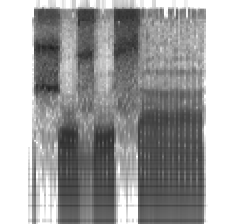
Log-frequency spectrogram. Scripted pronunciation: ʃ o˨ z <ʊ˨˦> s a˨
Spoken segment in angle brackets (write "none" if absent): ʊ˨˦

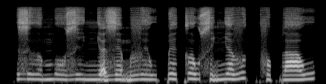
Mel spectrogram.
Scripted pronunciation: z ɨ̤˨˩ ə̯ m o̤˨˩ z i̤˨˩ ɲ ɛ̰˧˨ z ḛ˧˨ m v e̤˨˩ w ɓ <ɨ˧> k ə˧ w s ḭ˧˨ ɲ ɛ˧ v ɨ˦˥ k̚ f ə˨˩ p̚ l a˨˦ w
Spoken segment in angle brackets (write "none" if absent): e˧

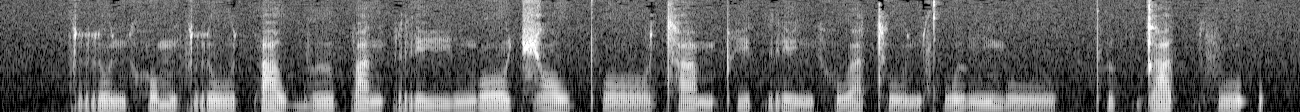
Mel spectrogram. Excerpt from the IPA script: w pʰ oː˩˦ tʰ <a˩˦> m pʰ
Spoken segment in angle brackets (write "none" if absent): a˧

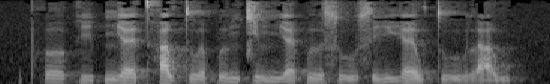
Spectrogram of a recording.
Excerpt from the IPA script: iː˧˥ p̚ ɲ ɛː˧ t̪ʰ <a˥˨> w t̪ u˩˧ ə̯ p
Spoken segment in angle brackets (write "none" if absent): a˥˨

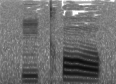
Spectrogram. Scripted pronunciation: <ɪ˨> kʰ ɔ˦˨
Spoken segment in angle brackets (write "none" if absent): i˨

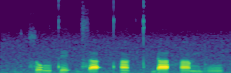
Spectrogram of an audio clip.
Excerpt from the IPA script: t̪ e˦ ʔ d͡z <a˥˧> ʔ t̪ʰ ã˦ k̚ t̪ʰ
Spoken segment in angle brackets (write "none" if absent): a˨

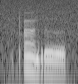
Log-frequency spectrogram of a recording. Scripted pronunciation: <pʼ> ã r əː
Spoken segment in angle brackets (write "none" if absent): pʼ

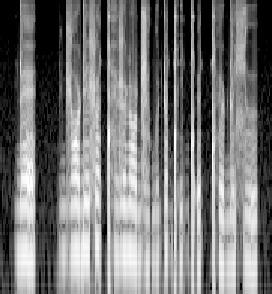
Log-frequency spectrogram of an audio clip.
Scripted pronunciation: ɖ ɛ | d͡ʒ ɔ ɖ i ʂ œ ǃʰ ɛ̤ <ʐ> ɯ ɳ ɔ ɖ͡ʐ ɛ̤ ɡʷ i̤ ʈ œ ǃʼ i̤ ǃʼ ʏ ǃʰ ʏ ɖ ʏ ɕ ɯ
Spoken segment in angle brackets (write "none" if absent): ʐ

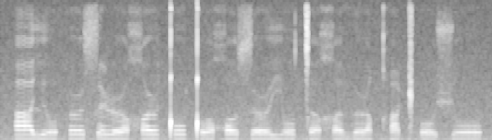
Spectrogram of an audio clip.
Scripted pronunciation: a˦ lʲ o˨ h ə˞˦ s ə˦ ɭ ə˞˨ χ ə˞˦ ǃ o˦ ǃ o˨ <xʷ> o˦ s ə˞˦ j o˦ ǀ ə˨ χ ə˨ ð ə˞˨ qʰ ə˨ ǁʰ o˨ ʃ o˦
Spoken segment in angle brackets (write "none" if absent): χ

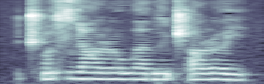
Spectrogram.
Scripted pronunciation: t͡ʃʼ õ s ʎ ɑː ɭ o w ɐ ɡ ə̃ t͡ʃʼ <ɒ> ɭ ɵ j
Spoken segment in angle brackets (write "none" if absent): ɑ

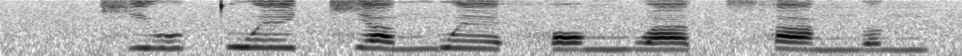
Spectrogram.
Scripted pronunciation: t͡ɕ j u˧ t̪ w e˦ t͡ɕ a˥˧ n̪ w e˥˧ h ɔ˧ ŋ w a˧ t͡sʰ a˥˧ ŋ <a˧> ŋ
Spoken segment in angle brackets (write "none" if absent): ə˧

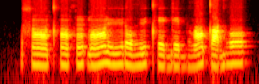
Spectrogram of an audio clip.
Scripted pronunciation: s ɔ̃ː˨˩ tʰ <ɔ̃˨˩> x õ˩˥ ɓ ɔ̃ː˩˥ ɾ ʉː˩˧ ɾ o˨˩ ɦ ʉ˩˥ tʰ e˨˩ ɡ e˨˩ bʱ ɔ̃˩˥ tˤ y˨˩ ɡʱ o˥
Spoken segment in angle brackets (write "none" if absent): ɔ̃˨˩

